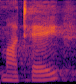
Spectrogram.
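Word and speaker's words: Maté: psychiatrists one of them his last name is mati spelled like ma te like mate and I believe the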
